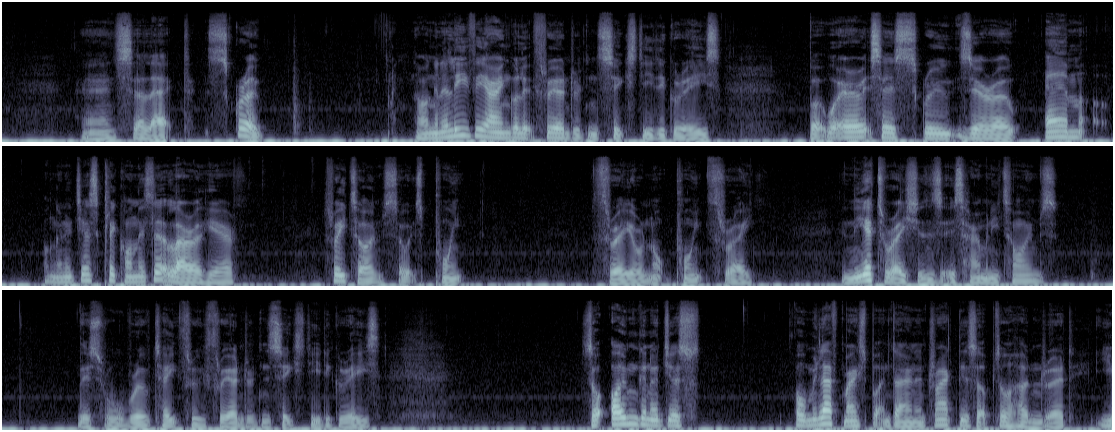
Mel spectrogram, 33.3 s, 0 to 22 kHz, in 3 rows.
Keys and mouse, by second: 13.0 click, 13.6 click, 14.3 click, 30.3-32.0 drag.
